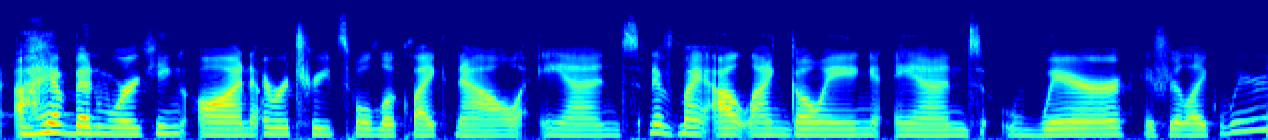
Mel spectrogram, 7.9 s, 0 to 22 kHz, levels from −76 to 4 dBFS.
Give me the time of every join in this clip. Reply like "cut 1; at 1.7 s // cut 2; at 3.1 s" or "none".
cut 1; at 1.7 s // cut 2; at 4.1 s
